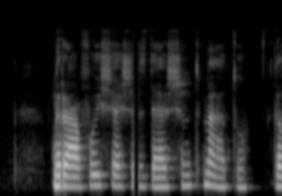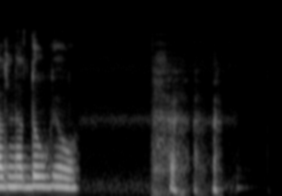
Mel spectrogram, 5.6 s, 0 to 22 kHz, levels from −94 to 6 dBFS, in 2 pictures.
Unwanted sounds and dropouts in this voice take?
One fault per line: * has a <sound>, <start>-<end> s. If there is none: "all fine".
* has a dropout, 1.3-1.4 s
* has a laugh, 4.3-5.1 s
